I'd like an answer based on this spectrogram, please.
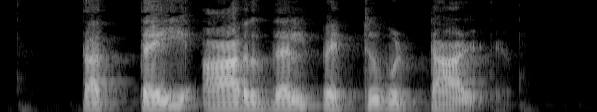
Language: Tamil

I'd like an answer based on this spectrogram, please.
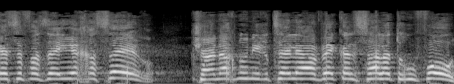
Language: Hebrew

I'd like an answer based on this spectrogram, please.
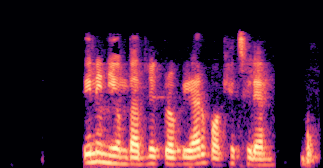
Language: Bangla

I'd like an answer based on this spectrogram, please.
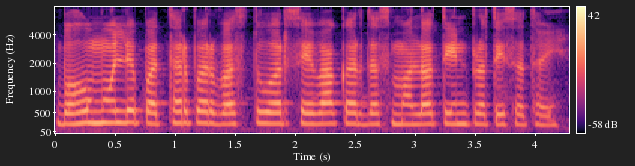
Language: Magahi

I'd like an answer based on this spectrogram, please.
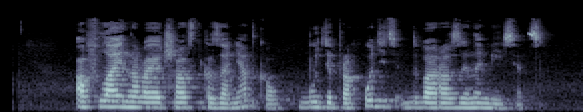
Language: Belarusian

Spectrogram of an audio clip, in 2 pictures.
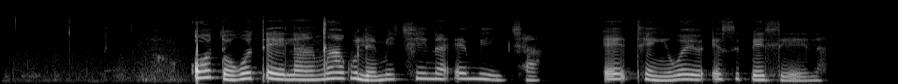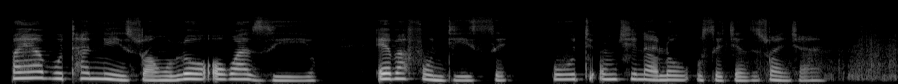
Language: North Ndebele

